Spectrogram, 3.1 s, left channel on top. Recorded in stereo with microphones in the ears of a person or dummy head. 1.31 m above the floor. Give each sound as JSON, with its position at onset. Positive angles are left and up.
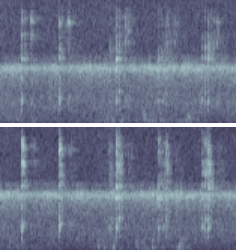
{"t": 0.3, "sound": "cutlery clinking", "side_deg": -30, "distance_m": 4.5}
